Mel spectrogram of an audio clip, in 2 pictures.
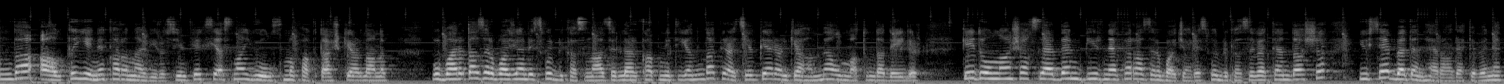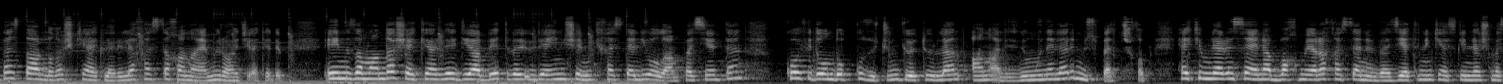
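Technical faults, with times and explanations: Nothing here to flag: no technical faults turn up anywhere in this clip.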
